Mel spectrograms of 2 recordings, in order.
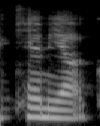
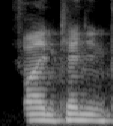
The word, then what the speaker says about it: Kenyon: She says it's the Kenya College, like the country. I'm like, no. – How did you find Kenyon College?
